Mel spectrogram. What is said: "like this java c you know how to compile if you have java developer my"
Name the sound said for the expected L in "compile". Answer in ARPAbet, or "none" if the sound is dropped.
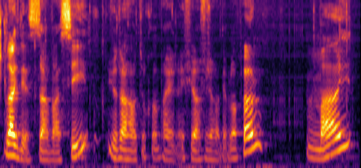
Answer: N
